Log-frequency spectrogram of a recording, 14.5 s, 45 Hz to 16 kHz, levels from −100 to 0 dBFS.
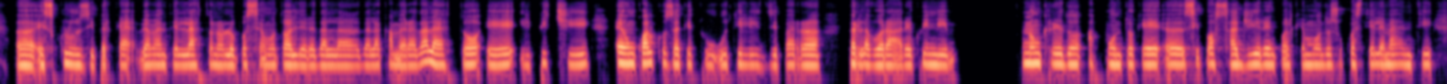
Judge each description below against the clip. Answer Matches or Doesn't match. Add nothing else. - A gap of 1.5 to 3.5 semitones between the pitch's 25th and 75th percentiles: Doesn't match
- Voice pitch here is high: Doesn't match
